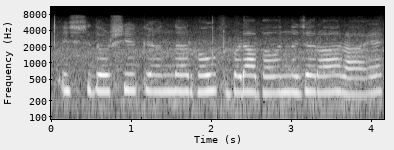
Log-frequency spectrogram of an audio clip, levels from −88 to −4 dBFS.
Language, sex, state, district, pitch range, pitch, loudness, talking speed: Hindi, female, Rajasthan, Jaisalmer, 285-300 Hz, 295 Hz, -15 LUFS, 160 wpm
